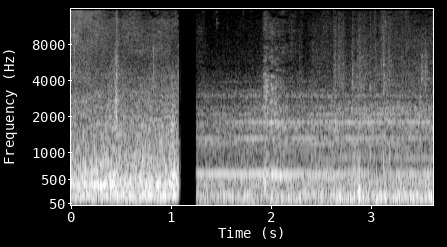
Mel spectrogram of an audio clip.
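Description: Steady low rumble and hum of a train heading for Brussels Midi Station, continuous throughout apart from one brief drop to silence early on.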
